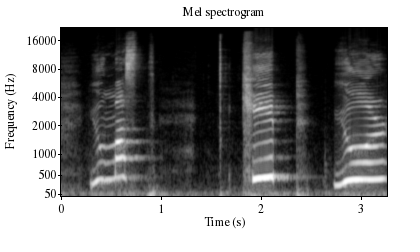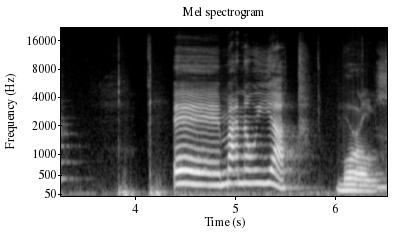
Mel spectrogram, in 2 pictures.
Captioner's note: speaking arabic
